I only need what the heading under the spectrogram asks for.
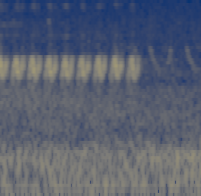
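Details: A cactus wren on a cholla in McDowell Mountain Park gives a fast, harsh run of about nine rasping notes, roughly eight per second, then trails off into fainter chirps over a low background rumble.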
